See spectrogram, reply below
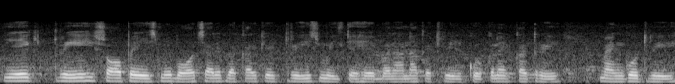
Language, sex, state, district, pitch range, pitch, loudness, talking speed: Hindi, male, Maharashtra, Mumbai Suburban, 135-150 Hz, 140 Hz, -16 LUFS, 195 wpm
